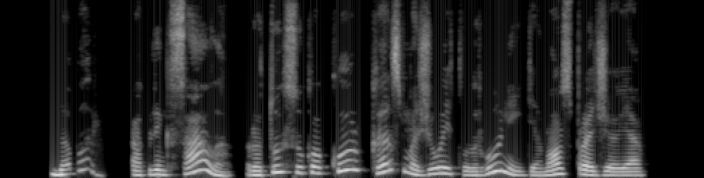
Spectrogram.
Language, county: Lithuanian, Klaipėda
